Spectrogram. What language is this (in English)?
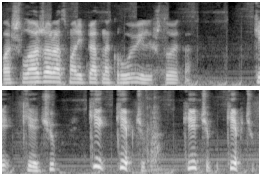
Russian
